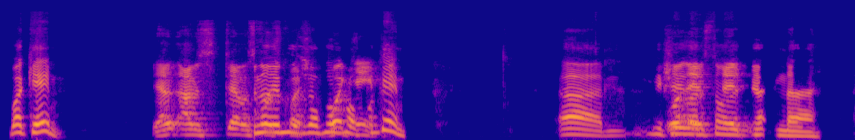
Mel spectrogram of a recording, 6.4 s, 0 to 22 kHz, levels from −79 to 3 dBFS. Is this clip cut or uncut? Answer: cut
